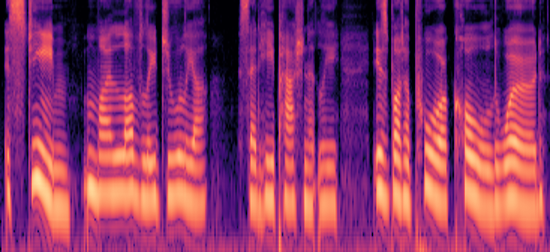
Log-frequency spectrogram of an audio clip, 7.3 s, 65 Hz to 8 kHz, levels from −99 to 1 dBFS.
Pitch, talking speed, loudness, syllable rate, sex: 180 Hz, 105 wpm, -18 LUFS, 3.4 syllables/s, female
